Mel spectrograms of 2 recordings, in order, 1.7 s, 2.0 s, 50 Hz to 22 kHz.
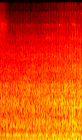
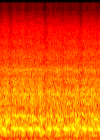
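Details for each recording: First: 2002 Renault Master 2.2 dCi with an intermittent crank-no-start, just restarted after fitting genuine pump parts and new heater plugs, air box off and low fuel: steady, even diesel tick-over with consistent clatter, idling normally while checked for leaks. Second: 2002 Renault Master 2.2 dCi van with intermittent crank no start, after new genuine fuel parts and priming out air bubbles, air box off: starter churns about three cranks a second for several seconds, never fires; crank no start.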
